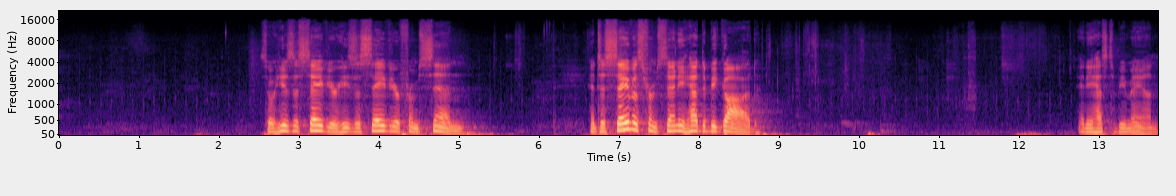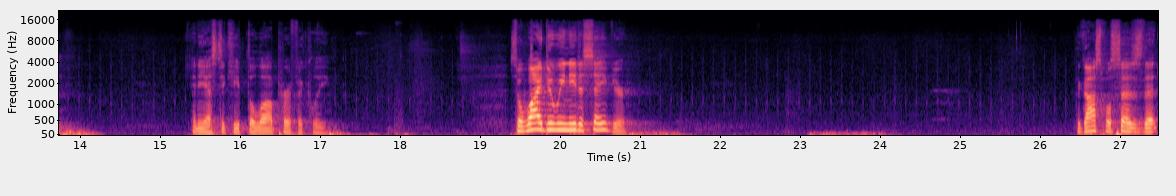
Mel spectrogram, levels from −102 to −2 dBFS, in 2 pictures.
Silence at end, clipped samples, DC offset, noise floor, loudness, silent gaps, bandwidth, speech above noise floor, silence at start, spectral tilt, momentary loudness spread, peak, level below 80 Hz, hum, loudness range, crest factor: 0 s; under 0.1%; under 0.1%; -68 dBFS; -22 LUFS; none; 16 kHz; 47 dB; 2.55 s; -6.5 dB/octave; 20 LU; -4 dBFS; -44 dBFS; none; 11 LU; 22 dB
